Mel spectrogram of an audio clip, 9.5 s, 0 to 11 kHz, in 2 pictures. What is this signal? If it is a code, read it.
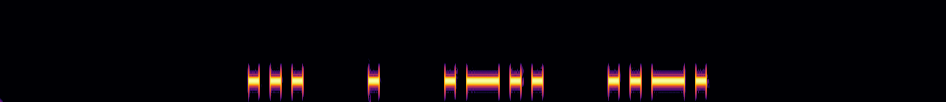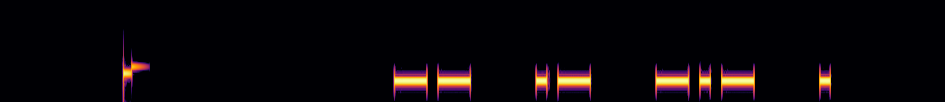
Morse code, heard as a keyed tone, about 23 wpm, spaced as for 16 wpm, 700 Hz. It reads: SELF MAKE
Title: 2x Character Spacing - Top 200 Words - 22wpm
